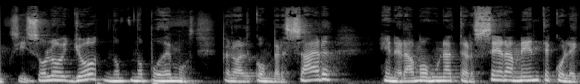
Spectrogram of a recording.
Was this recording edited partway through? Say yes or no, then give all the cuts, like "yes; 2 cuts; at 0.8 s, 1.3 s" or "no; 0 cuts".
yes; 1 cut; at 1.0 s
